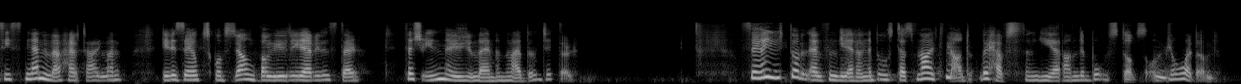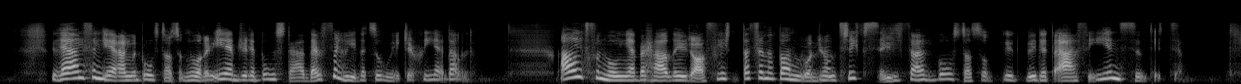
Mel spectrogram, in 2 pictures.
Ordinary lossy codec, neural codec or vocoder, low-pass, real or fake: none; codec, 16 kHz, 0.5 kbps, FreqCodec, larger model; 7.2 kHz; fake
